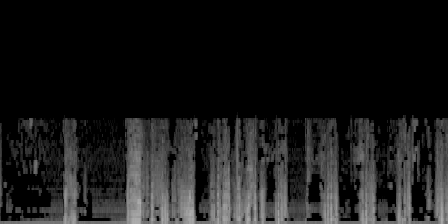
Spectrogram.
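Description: A man talking in Spanish, starting after a brief pause, over a steady low hum.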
